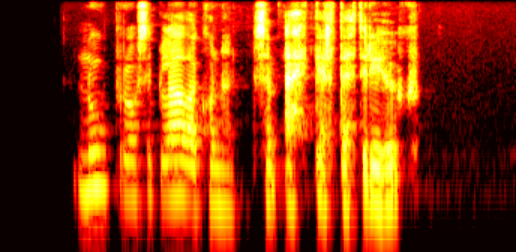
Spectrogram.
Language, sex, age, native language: Icelandic, female, 30-39, Icelandic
